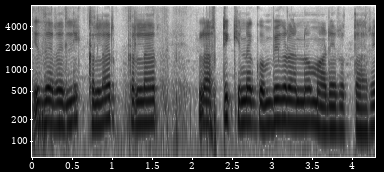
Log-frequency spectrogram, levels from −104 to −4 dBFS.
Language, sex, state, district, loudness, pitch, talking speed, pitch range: Kannada, female, Karnataka, Koppal, -14 LUFS, 180 Hz, 100 wpm, 155-185 Hz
